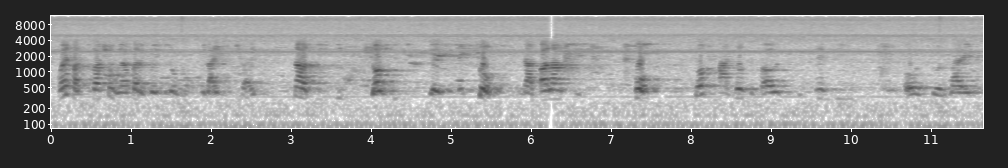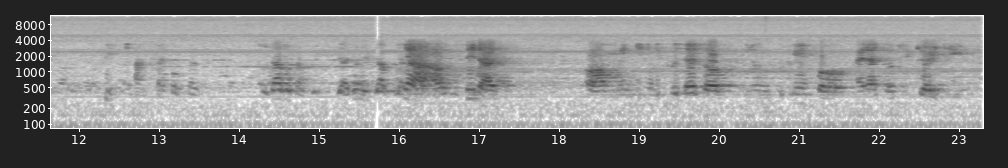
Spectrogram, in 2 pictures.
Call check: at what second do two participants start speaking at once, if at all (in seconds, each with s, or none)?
16.0 s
